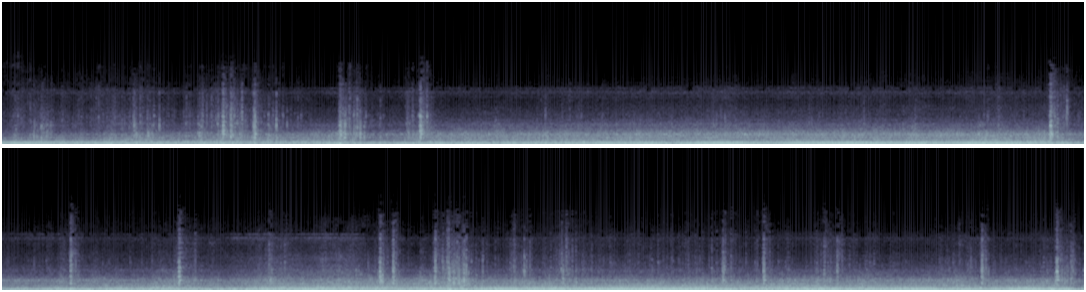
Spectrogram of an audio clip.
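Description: Wheels roll and rumble over pavement.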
